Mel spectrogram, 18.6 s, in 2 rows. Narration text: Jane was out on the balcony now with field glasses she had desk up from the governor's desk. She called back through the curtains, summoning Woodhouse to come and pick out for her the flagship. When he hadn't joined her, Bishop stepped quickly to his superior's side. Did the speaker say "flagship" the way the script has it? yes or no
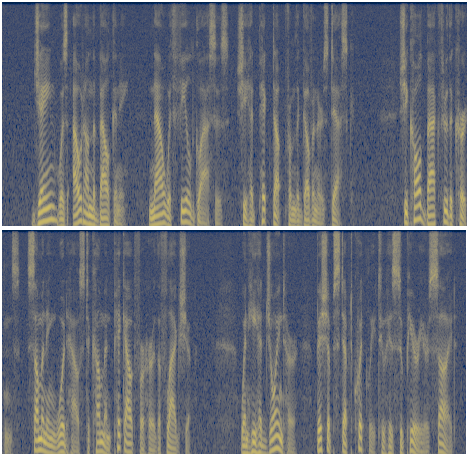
yes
